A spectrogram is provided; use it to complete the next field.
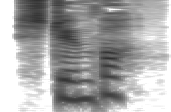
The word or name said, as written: stymper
